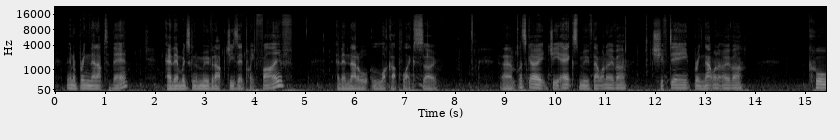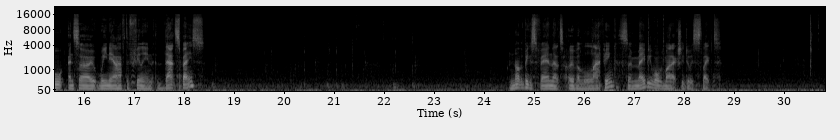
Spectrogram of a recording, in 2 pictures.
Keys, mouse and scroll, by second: 0.4 middle click, 1.3 middle click, 1.7 g, 2.8 g, 4.2 middle click, 5.0 shift+middle click, 5.3 middle click, 6.2 middle click, 6.9 KP_7, 7.6 shift+middle click, 8.6 g, 11.3 shift+d, 13.3 middle click, 14.3 middle click, 14.8 click, 15.7 click, 17.8 click, 20.0 middle click, 20.6 middle click, 21.0 middle click, 21.8 middle click, 24.6 middle click, 25.5 shift+middle click, 27.0 shift+click, 27.4 Tab, 29.0 a, 29.9 Tab, 30.5 shift+right click.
